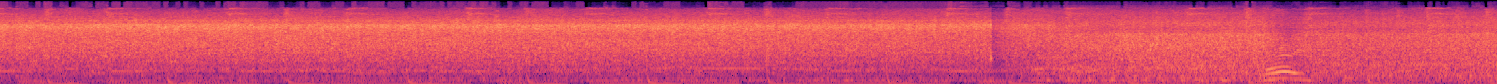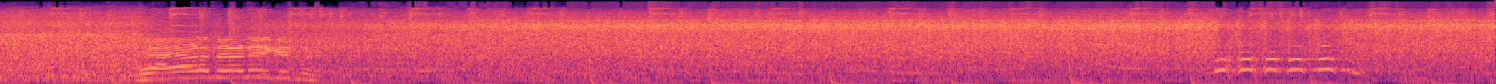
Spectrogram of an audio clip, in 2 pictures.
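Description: A forest waterfall in Karnataka pours with a constant loud roaring rush that fills the whole scene, while people talk briefly over it.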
